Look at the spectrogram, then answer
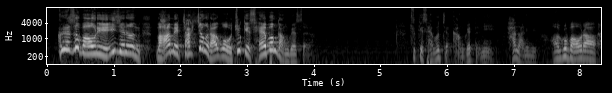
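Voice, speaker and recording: A male pastor with a Gyeongsang accent preaching a Sunday sermon, emphatic and swinging from loud to hushed. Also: sits high.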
